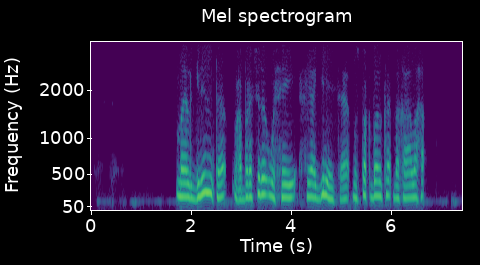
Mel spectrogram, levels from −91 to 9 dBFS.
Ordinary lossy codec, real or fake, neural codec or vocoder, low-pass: Opus, 32 kbps; fake; codec, 16 kHz, 2 kbps, X-Codec, WavLM features, trained on Multilingual LibriSpeech; 3.6 kHz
